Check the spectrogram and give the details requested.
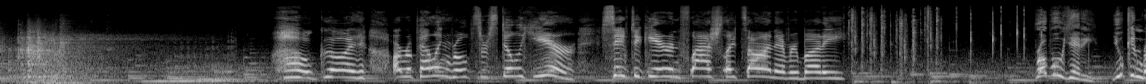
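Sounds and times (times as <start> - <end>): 
door opening: 0.0 - 2.7
speech: 2.8 - 8.8, 10.4 - 11.4.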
